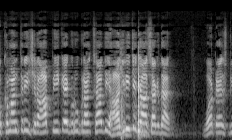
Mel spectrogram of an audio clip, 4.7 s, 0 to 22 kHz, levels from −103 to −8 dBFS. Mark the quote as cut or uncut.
uncut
